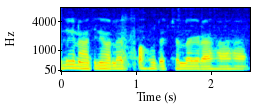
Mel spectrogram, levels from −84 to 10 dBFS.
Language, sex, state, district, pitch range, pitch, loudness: Hindi, male, Haryana, Jhajjar, 120-135 Hz, 130 Hz, -21 LUFS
